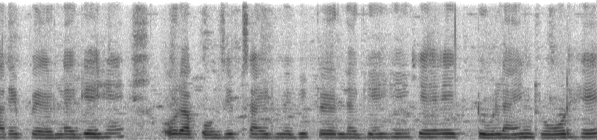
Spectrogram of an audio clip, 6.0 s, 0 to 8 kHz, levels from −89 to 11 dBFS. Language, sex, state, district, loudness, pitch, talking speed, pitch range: Hindi, female, Haryana, Charkhi Dadri, -16 LUFS, 185 Hz, 180 wpm, 180-190 Hz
